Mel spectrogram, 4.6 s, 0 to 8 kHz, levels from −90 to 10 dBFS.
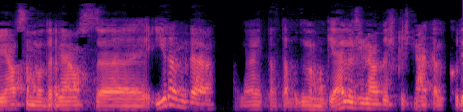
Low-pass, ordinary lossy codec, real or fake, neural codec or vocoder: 7.2 kHz; MP3, 32 kbps; fake; codec, 44.1 kHz, 3.4 kbps, Pupu-Codec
